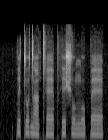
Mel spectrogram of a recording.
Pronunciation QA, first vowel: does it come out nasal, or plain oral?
oral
